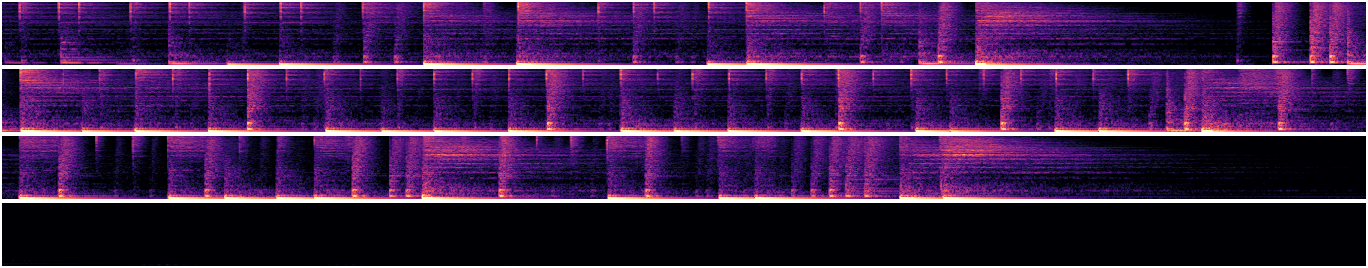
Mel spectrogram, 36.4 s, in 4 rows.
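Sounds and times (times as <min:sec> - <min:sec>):
Sabian hi-hat cymbal: 0:00.0 - 0:25.9.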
